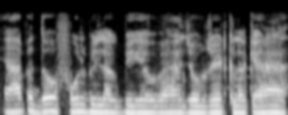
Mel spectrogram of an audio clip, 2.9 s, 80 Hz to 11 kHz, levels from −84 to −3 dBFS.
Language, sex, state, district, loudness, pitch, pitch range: Hindi, male, Jharkhand, Garhwa, -14 LUFS, 145 Hz, 145-155 Hz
